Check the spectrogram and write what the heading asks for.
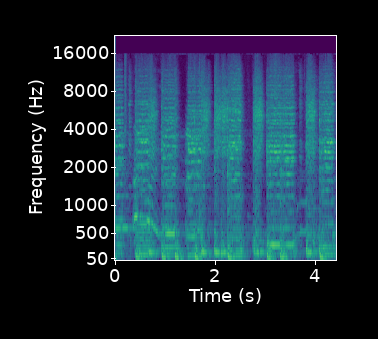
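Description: A band playing loud, choppy rock music with electric guitar and bass. It comes in stop-start stabs with short drops between them, and a falling pitch slide comes just after the start.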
